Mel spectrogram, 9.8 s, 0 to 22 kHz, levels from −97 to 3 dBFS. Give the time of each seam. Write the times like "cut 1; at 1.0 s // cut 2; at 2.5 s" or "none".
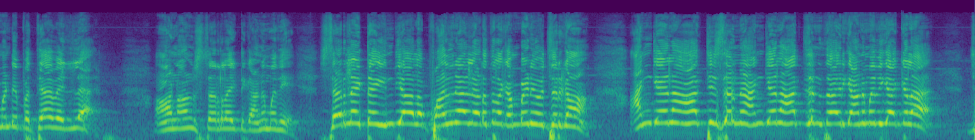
none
